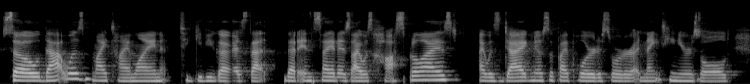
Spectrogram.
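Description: Over a quiet background, a woman with an ordinary speaking voice talks fairly quickly at a fairly low pitch with fairly even intonation. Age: 20s. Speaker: podcaster and mental health speaker. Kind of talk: casual interview.

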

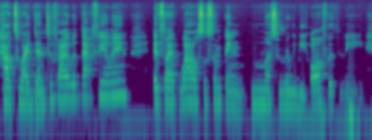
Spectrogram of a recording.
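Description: The speaker has an unremarkable speaking voice with an American accent and a moderate pace. Pitch variation is ordinary, and the recording is very clean with a silent background. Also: woman. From New York City, Queens. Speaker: therapist and wellness coach. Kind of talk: interview.

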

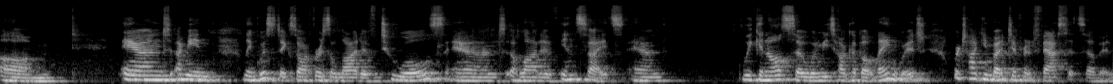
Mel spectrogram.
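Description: A woman speaks with an Upper Midwestern accent. Her voice is somewhat breathy, with a dark, mellow tone. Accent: Upper Midwestern American. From US Upper Midwest. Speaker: linguistics professor. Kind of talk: interview conversation. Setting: university campus.

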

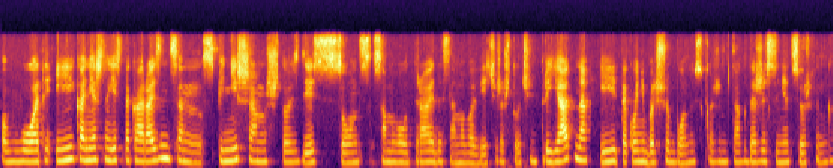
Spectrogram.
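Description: Flat and monotone, a woman talks at a medium pitch. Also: moderate pace. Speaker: illustrator. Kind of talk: interview. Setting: remote call.

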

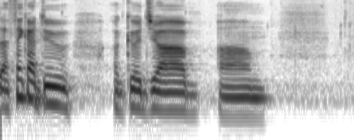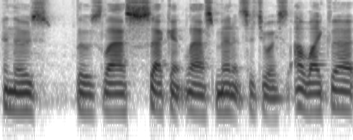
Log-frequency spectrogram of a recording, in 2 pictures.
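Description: A man with a normal speaking voice talks at a moderate pace and medium pitch. His intonation is lively and his loudness very even. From Staunton, Virginia. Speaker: high school basketball coach. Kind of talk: interview. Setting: classroom.

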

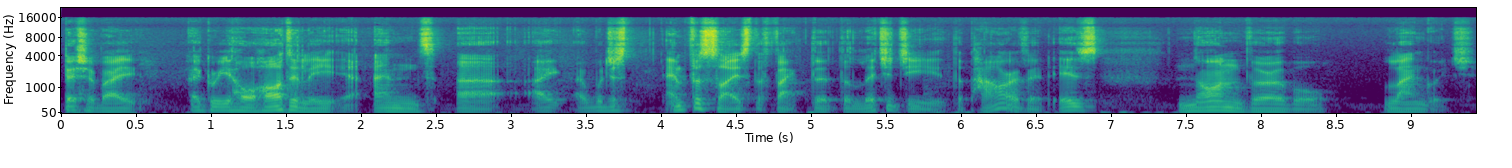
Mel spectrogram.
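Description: Pitch variation is ordinary as a man talks in a very deep, low voice. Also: moderate pace. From United Kingdom, Celtic region. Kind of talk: radio interview.

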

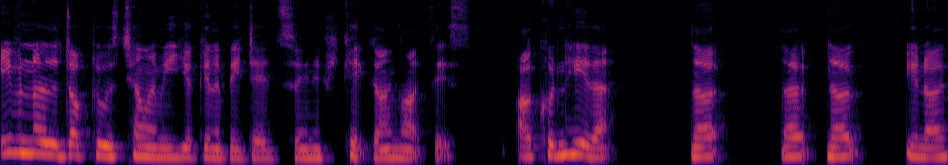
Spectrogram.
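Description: A woman with an Australian accent speaks at medium pitch and a moderate pace, with ordinary pitch variation and a quiet background. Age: 50s. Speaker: podcast guest sharing eating disorder experience. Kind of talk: personal testimony in interview.

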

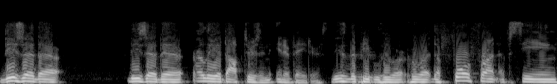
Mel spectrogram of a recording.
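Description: Against a quiet background, a man with an American accent speaks at medium pitch in a dark, mellow tone. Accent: sounds American. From Saudi Arabia and UK, Nigerian family. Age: 30s. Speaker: rapper and weightlifter. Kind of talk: interview.

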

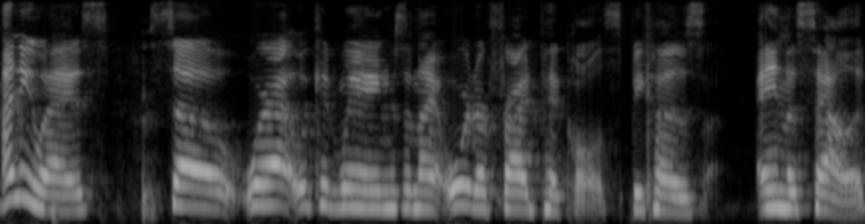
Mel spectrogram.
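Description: A woman with a plain, everyday voice speaks at a fairly slow pace, her fairly high pitch showing ordinary pitch variation. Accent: American. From Michigan. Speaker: college student, guest. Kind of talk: casual chat.

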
